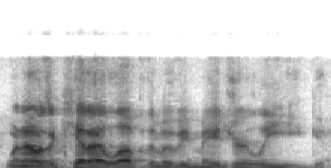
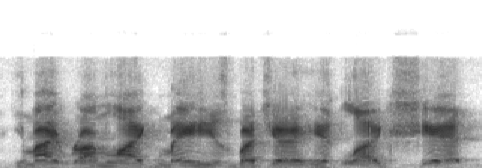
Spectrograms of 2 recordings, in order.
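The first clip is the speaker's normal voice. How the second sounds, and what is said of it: Imitates another person's voice. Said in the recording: “I actually do an okay James Gammon impression ... Oh, that's very good. That's very good.”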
